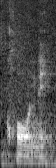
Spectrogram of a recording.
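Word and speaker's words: kone: Cone and corn. It is basically corn and cone. In English, we pronounce it as corn, but in the Luo, it is cone.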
